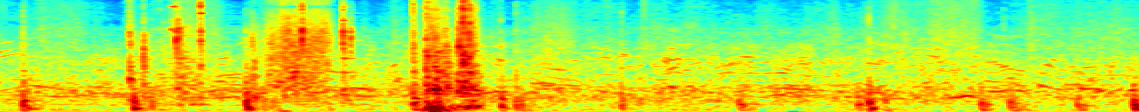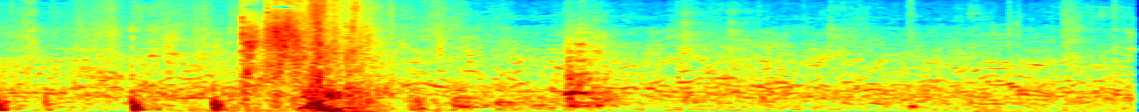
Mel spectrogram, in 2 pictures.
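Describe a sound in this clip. Footsteps tap slowly on a wooden floor indoors.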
